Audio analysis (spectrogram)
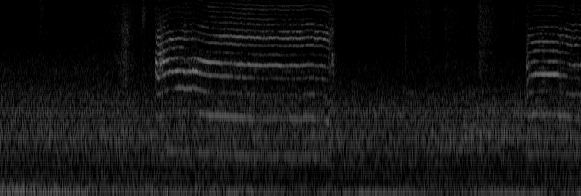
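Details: Cat outside meowing: one clear, tonal meow lasting under two seconds that slides gently downward in pitch, then the start of a second meow near the end, with a steady low rumble underneath.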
